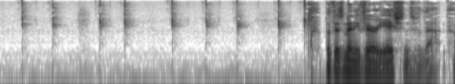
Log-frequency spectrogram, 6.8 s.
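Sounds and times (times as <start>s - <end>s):
finger snaps tapping a clave rhythm: 0.3s - 4.8s
speech: 4.9s - 6.8s.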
